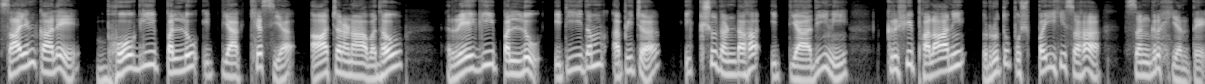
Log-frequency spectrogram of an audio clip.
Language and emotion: Sanskrit, neutral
